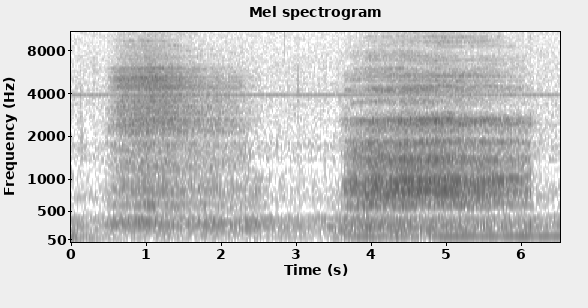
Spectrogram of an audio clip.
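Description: A woman's slow audible breathing close to the microphone: two faint breaths, the second louder and longer, in a calm, natural meditation rhythm.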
